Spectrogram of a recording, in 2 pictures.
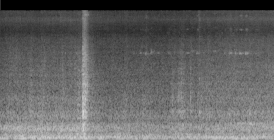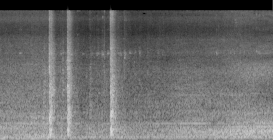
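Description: Engine of a small tracked sidewalk snow plow running with a steady low rumble as it passes close by, with a faint steady whine. There are sharp knocks about two seconds in and three more between six and eight seconds in. A plow truck's engine grows louder near the end.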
